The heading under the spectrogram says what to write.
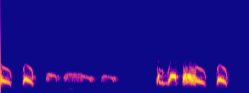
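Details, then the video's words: A spotted dove's thúc gù coos, used to get decoy birds singing: closing hoots of one phrase, quiet low murmured notes, then a full phrase of rolling notes, a long falling coo and a short end coo. "Tiếng cu gáy thúc gù"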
